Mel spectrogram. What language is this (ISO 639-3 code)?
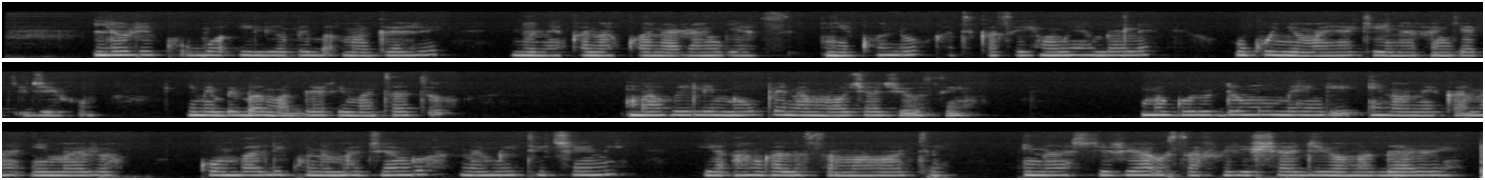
swa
